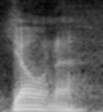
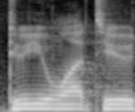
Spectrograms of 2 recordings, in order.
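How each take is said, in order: First: The whole phrase is squeezed into two syllables. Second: Every word is pronounced fully and separately. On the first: "a short way of saying, do you want to?"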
